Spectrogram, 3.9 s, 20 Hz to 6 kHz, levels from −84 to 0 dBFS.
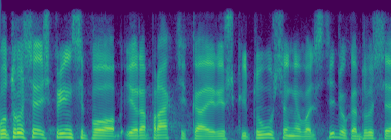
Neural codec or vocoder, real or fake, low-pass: autoencoder, 48 kHz, 32 numbers a frame, DAC-VAE, trained on Japanese speech; fake; 5.4 kHz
